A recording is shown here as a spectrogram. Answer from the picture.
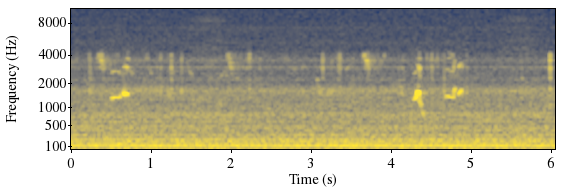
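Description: Short bird chirps, a brief one about half a second in and a louder one just past four seconds, with scattered faint high calls and ticks between them.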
